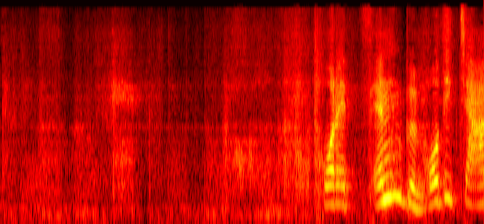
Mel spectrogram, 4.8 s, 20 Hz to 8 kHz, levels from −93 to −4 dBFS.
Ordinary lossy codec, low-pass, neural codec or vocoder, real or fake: MP3, 32 kbps; 7.2 kHz; codec, 16 kHz, 0.3 kbps, FocalCodec; fake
